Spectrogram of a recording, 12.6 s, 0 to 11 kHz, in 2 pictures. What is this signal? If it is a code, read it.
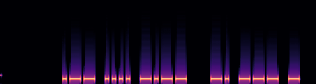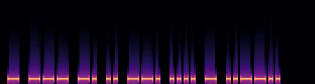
Morse code, heard as a keyed tone, about 17 wpm, 700 Hz. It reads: WHY NOT TONIGHT?
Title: Sentences from Top 1000 Words - Review Part 3 - 17wpm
